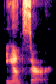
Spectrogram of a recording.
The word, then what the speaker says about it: answer: The first one, answer. I hope I get the answer correct. Answer. Just spell it. Okay, let's spell it together, please. A-N-S-W-E-R. That W's the tricky part. You don't hear it.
